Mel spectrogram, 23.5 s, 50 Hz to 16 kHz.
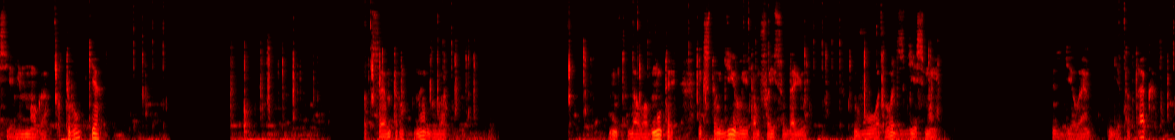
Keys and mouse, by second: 0.1-1.7 drag, 1.7-2.7 middle drag, 3.6 middle click, 5.2 g, 7.7 Tab, 8.8 shift+middle click, 9.3 s, 13.0 middle click, 15.1 middle click, 16.2 middle click, 16.6 middle click, 18.6 ctrl+b, 23.3 click.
